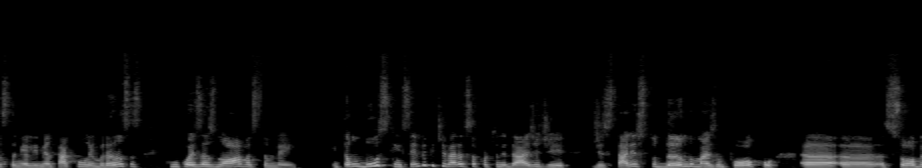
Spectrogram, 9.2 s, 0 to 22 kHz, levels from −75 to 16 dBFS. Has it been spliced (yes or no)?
no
